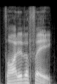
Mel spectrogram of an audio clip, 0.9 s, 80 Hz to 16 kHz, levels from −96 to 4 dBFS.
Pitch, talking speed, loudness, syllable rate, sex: 120 Hz, 280 wpm, -14 LUFS, 5.0 syllables/s, male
